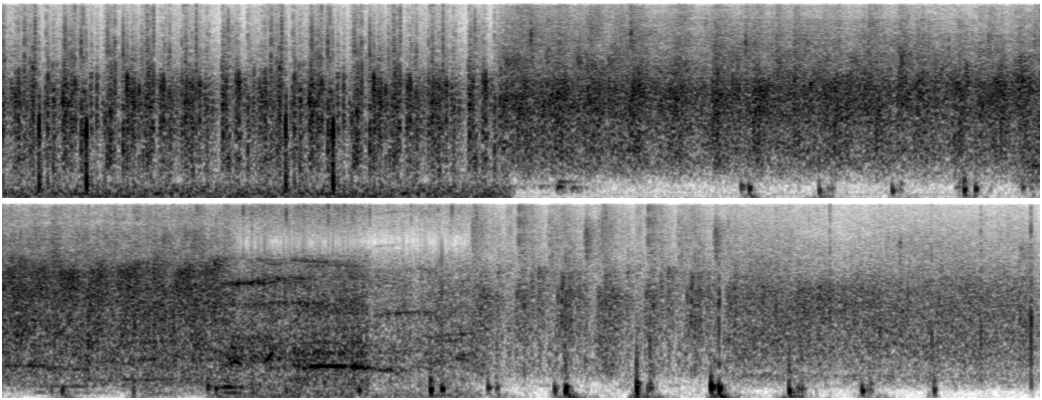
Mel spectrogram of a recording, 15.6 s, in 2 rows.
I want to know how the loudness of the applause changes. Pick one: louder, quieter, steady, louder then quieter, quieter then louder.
quieter.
